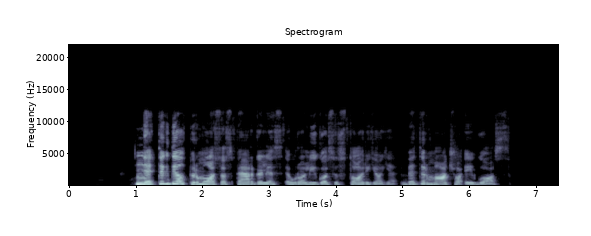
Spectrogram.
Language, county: Lithuanian, Alytus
